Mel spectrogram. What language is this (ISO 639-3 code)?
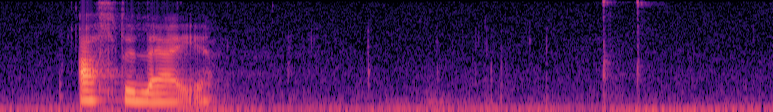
fao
